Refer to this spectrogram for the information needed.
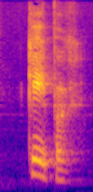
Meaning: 1. a twill, crossed weaving pattern 2. a type of roof comprising sloped rafters on which horizontal slats are nailed which support the roof tiles 3. a chevron, comprising crossing bands
- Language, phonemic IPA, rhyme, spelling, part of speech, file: Dutch, /ˈkeːpər/, -eːpər, keper, noun, Nl-keper.ogg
